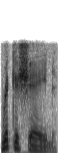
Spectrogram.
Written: ricocheted

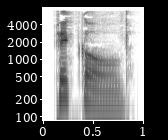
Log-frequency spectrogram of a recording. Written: pickled

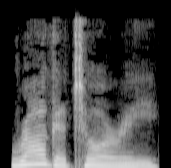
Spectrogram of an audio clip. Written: rogatory

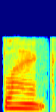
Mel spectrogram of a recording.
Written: blank

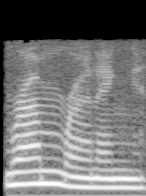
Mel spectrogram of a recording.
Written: rum-running

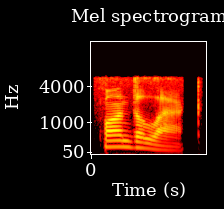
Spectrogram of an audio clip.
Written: Fond du Lac

